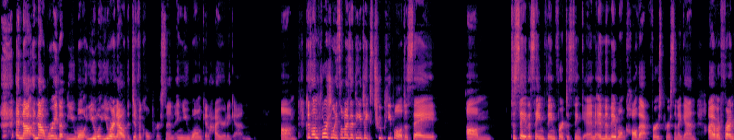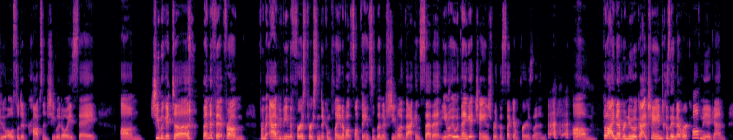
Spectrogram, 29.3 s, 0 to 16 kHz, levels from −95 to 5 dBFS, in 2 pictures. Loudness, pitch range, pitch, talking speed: -25 LUFS, 200-250 Hz, 220 Hz, 240 wpm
